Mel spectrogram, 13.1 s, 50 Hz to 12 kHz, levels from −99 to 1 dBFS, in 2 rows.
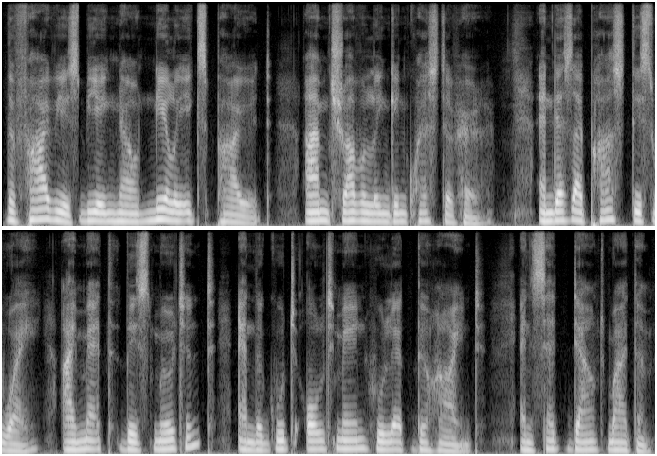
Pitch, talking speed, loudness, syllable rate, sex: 120 Hz, 175 wpm, -17 LUFS, 4.0 syllables/s, male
